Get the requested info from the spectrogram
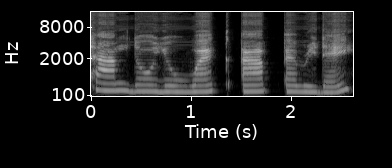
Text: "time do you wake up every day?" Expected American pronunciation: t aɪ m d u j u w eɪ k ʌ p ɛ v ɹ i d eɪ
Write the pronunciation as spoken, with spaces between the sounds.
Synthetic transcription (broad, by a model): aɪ m d u j u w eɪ k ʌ p ɛ v ɹ i d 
